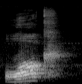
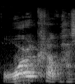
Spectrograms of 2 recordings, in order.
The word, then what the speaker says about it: walk: walk, W-A-L-K인데 여러분 발음하실 때 work라고 하시면 안 됩니다. L 사운드는 무음입니다.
